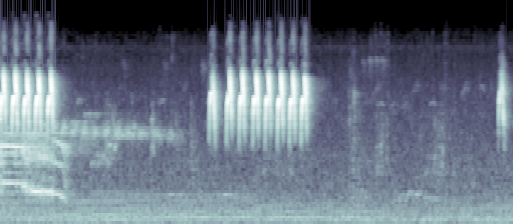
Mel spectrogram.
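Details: Ciblek, the bar-winged prinia, of the 'kristal' variety, singing loudly: two rapid series of piercing, clipped chips, each about six to eight notes, separated by a pause with faint twittering, and a third series starting at the end.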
